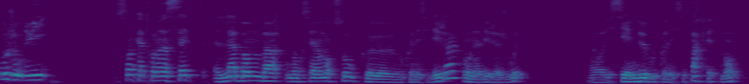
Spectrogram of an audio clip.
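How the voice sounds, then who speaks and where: A man's voice: mid-range voice, animated, normal speed, warm tone. A French man teaching a percussion lesson, explaining patiently step by step and counting hand patterns aloud. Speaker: music teacher. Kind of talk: recorded percussion lesson for pupils. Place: room at home with a practice pad. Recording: echoey room, voice from a distance.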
